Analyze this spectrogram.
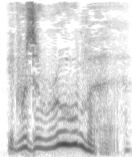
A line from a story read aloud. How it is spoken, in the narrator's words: whispered Ollivander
